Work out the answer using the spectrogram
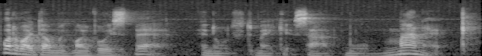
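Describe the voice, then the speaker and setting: A male drama teacher giving a video lesson, explaining things clearly and guiding students step by step. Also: lowish voice, lively intonation, fairly quick, slight background noise.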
